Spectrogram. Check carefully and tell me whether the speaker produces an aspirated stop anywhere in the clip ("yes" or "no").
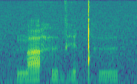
yes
